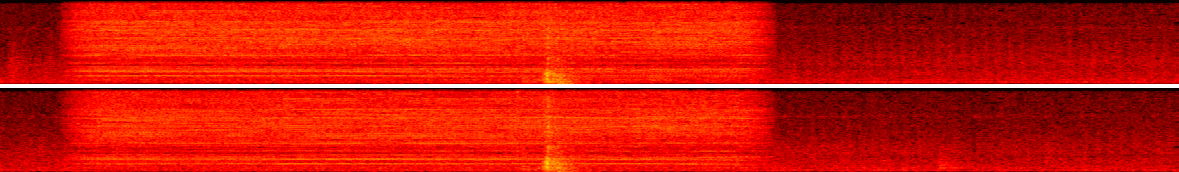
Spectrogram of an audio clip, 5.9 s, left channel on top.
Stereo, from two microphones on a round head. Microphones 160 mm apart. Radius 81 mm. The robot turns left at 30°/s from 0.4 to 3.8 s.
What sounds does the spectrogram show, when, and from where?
2.6 s a splash: 20° right (ahead or behind), 1.7 m; by 2.9 s 10° right (ahead or behind), 1.7 m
